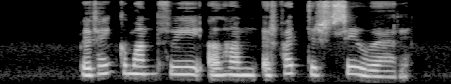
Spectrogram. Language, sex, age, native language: Icelandic, female, 50-59, Icelandic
